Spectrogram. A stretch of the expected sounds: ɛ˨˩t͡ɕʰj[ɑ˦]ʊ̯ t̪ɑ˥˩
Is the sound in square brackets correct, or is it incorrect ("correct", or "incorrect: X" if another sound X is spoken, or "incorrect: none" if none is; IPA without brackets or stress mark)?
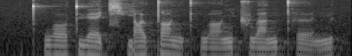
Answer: correct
